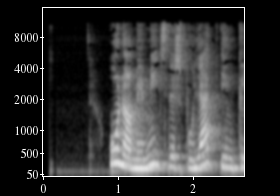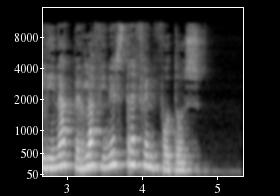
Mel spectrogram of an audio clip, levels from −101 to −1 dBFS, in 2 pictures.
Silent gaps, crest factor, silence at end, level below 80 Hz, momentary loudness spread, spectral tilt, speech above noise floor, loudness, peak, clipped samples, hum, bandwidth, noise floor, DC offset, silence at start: none; 18 dB; 0.6 s; -58 dBFS; 11 LU; -6.5 dB/octave; 38 dB; -21 LUFS; -4 dBFS; under 0.1%; none; 11.5 kHz; -58 dBFS; under 0.1%; 0.9 s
